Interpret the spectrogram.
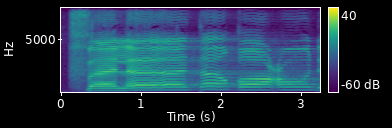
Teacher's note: dipantulkan dengan pantulan ringan bunyi Q Sekedar Saja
